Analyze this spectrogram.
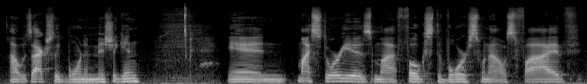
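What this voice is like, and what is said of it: Slight Southern American accent. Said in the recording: “You got a little bit of an accent there... a, a, slight Southern accent from being raised in North Carolina”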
